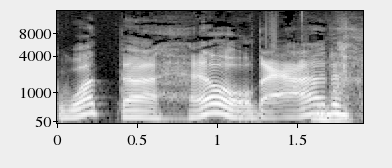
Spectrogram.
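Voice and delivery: slow mock bewildered "What the hell, Dad?"; stepkid confused by accent. Stepkid baffled by his Southern twang, slow mock bewilderment. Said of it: "they're gonna be like".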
